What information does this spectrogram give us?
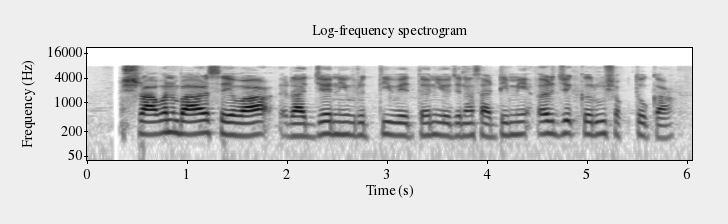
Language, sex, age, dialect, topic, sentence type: Marathi, male, 18-24, Standard Marathi, banking, question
